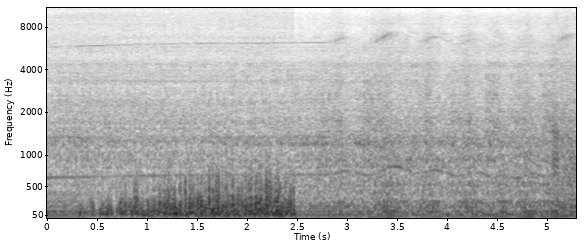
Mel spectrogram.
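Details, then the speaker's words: Ford Ranger T6 2.2L diesel after an ECU remap, first cold start of the morning: a strong throttle blip, then a steady, even idle with no tapping or knock; the morning start noise is now gone. "บิ้ลเครื่องยนต์ให้ดูนะครับคันเร่งจะไวขึ้นแล้วก็เสียงการเคกก็จะไม่มีนะครับนี่เพิ่งสตาร์ทเครื่องยนต์ตอนเช้าครั้งแรกเลยนะครับนี่ครับอาการเคกไม่มีได้ยินเสียงเลยนะครับหลังจากทำการรีแมปนะครับ"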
